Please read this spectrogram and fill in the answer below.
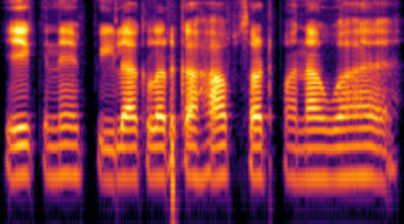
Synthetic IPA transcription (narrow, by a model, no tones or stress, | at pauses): eːknepiːlakələɾkaɦaːpʰsəʈʰpaːnaɦʊaɦɛː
